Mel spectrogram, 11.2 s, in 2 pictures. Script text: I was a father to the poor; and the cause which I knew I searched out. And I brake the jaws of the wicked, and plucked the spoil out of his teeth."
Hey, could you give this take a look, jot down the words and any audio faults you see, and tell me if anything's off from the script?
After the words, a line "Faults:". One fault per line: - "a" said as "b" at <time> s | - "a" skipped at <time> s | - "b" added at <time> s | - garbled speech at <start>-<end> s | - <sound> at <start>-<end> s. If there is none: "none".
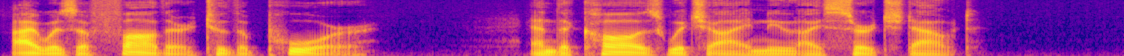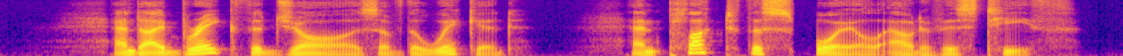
I was a father to the poor; and the cause which I knew I searched out. And I brake the jaws of the wicked, and plucked the spoil out of his teeth."
Faults:
- dropout at 9.6-9.7 s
